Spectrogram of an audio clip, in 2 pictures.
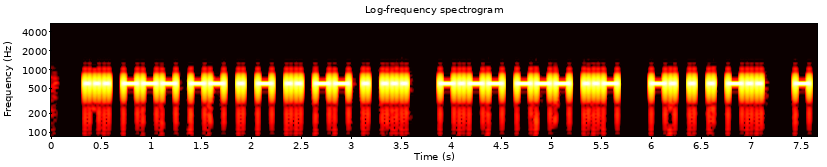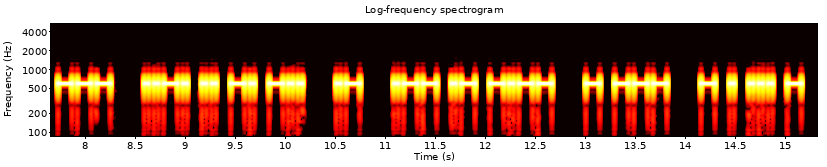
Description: Morse code, heard as a keyed tone, about 25 wpm, 600 Hz. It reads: SOMETIMES YOU NEED TO FIND A WAY TO TEST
